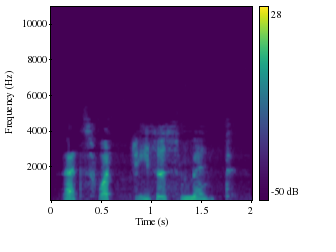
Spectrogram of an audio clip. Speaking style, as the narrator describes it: whispers the ghost of Slothrop's first American ancestor, William

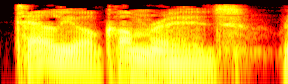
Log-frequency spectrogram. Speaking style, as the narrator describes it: replied Stalin calmly

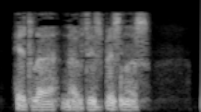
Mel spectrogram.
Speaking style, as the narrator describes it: muttered Stalin

